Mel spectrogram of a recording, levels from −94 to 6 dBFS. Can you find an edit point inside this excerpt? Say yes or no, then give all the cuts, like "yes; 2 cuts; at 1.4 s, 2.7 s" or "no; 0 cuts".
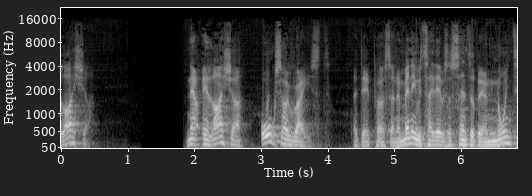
yes; 1 cut; at 2.9 s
